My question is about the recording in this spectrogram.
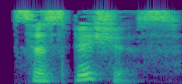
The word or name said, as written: suspicious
